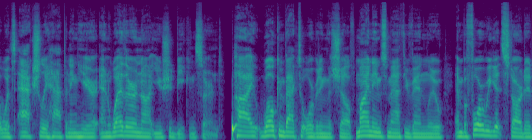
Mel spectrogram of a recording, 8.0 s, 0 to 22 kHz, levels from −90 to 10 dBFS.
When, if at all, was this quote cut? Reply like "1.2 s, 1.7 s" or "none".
none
